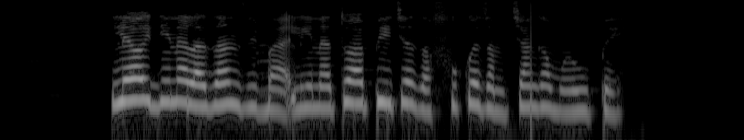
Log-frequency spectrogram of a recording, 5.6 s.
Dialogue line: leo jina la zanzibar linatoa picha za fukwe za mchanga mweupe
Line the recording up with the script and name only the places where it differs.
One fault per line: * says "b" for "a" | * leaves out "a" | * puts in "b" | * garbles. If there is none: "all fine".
all fine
